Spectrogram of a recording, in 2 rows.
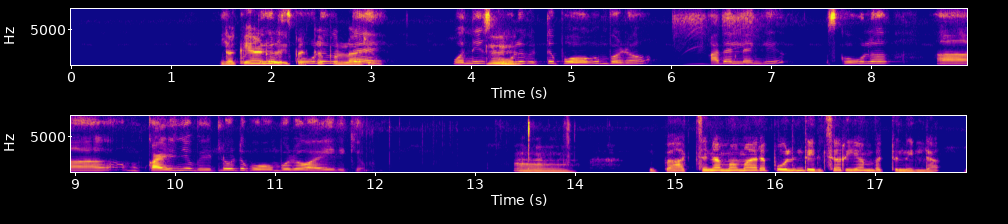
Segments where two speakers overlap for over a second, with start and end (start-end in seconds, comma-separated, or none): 1.6-3.0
